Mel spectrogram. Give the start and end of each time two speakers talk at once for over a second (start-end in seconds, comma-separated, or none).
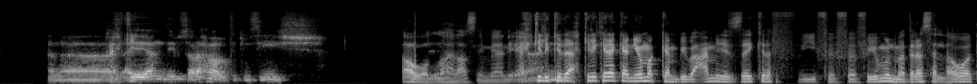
none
